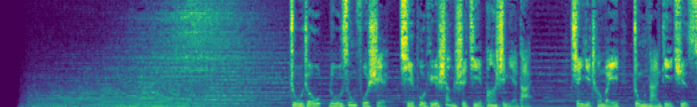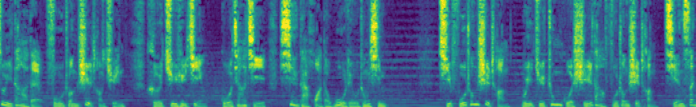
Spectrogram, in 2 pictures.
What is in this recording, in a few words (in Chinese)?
男 专题, 国语男声配音 大气浑厚; 株洲卢松服饰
